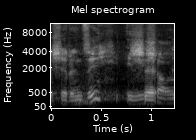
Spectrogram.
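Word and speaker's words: Shirindzi: Sherenzi. What? Sherenzi. Sherezi. Yes. Initials. Sherezi. Sherenzi, yes, Commissioner. It's spelled S-H-I.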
